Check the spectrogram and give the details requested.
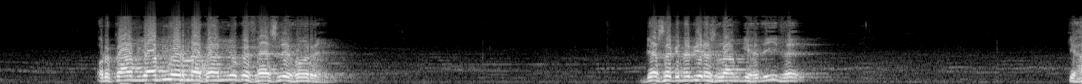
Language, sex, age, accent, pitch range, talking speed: English, male, 60-79, Indian, 170-225 Hz, 95 wpm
